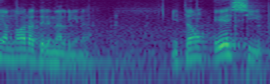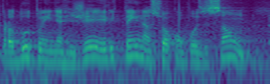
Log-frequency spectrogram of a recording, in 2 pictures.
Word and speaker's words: NRG: pronunciar em Inglês fica NRG que é exatamente a pronúncia da palavra em inglês energia então ele é um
